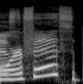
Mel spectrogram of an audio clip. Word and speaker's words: Morfydd: Morfyd, but it's spelled M-O-R-F-Y-D-D. So that's Morfyd, why we don't know what's going on. – I also was looking at the phonetic pronunciation and still couldn't do it. – Morfyd. I would Morfyd. Never guess that that was a T-H with the two D's.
